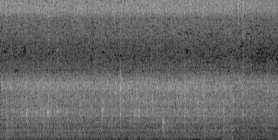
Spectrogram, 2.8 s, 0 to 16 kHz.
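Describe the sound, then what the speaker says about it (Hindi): Ginger garlic paste frying in oil with golden brown onions, a steady soft sizzle and bubbling throughout, fairly quiet and continuous with no voices. "अब इसके अंदर हम लहसुन अदरक का पेस्ट शामिल करेंगे 1 टेबल स्पून।"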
